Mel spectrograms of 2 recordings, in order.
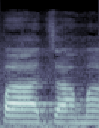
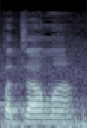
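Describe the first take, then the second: First: The first vowel is long. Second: The first vowel is short. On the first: The speaker calls it right. "लेकिन पाजामा होता है" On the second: The speaker calls it wrong. "हम बोलते हैं पजामा पजामा"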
